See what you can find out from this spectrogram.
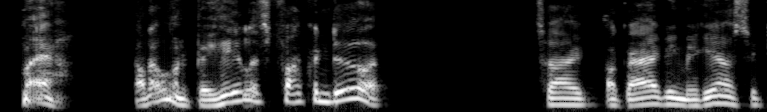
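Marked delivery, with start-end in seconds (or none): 0.1-2.0 quick, then high pushing yell; fast yelling dare. Retold or imitated. Cop at the cliff edge daring friend, fast yell. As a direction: snap the dare at him. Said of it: "I was just yelling at him".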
